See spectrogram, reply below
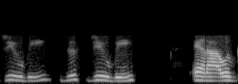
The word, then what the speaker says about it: Jubii: It's Jubilee, but it is spelled the way I wanted it, J-U-B-I-I, which is Juby.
